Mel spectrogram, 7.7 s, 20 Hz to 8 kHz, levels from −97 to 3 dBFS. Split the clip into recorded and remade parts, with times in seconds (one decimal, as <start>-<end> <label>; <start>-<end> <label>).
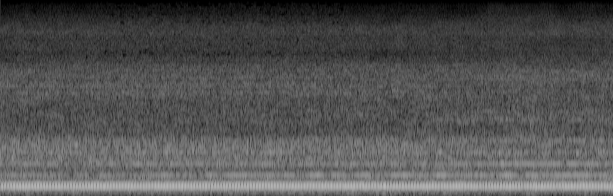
0.0-1.3 remade; 1.3-4.3 recorded; 4.3-7.7 remade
